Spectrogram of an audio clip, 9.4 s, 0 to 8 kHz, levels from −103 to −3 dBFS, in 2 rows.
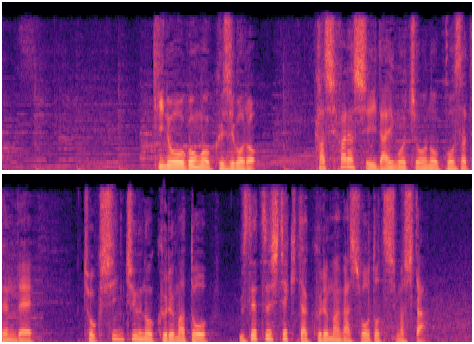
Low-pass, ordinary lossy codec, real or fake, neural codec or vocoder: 7.2 kHz; AAC, 48 kbps; real; none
